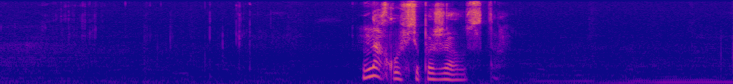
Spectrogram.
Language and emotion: Russian, angry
